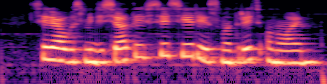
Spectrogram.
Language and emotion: Russian, neutral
